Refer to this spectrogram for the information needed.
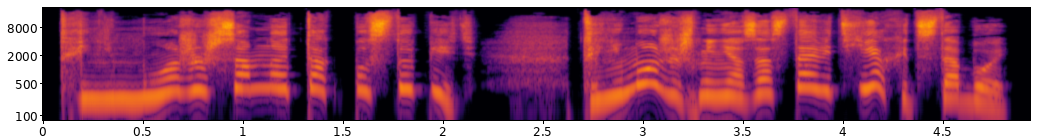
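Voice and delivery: high-pitched desperate objection; outraged protest. A narrator's reading. Daughter objects to being taken away, outraged protest.

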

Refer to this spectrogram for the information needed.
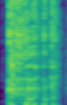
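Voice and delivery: high burst of laughter; short laugh. A narrator's reading. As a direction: laugh out loud. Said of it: "засмеявшись".

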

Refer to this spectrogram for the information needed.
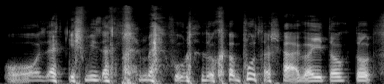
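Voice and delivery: high, laughing woman's voice; kacagástól fuldokolva. A narrator's reading. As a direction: talk as if choking with laughter. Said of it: "két kacaj között". (nevetéstől fulladozó, magas hang)

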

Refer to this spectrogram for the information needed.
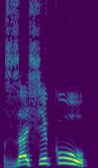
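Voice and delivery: high, long-drawn yell; furious master's drawn-out holler; yelled threat. A narrator's reading. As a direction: howl the threat, stretching the word. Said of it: "заорал".

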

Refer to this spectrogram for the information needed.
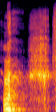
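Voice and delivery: breathy dismissive laugh; short scoffing laugh. Acted. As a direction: laugh off the idea. Friend scoffs at absurd suggestion. (kort spottend lachje)

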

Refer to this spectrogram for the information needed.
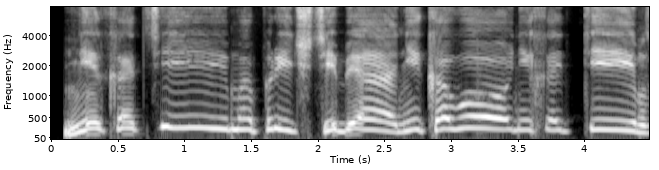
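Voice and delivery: slow, high-pitched drawn-out wailing; long, high imploring cries; peasant chorus wail. A narrator's reading. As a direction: wail it out like a pleading crowd. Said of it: "завопили вдруг мужики целым хором".

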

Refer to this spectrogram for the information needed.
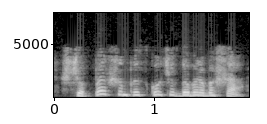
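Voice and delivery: usual speaking voice

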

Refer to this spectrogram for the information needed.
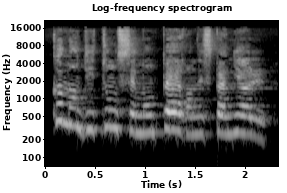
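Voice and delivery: voix de garçon, plus haute; enfant pressant. A narrator's reading. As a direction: demander vivement, d'une voix d'enfant. Robert, enfant, questionne vivement Paganel. (garçon impatient, voix aiguë)

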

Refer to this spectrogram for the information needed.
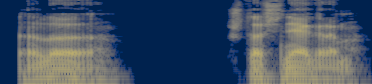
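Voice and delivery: low, hushed query; вполголоса. A narrator's reading. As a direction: ask discreetly through a window. Secretive query through a window. (тихо, по секрету)

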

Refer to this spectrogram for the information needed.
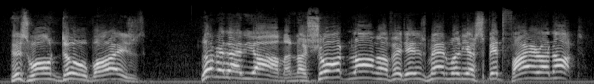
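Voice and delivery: high-pitched, goading harangue; crying to the crew. A narrator's reading. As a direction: egg your rowers on to pull harder. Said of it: "cried Stubb to his crew".

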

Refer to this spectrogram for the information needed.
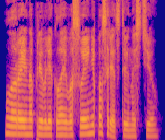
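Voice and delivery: ordinary delivery

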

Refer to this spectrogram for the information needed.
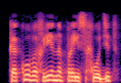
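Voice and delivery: plain reading voice

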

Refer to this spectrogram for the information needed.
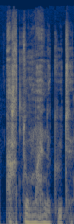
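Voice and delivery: ordinary delivery

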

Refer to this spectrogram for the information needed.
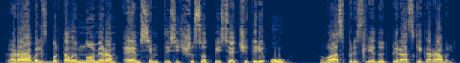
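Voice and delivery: loud, high, level announcement; megaphone hail. A narrator's reading. Pirate hailing another ship with a megaphone, loud announcement. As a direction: proclaim it officially across the distance. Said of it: "взобрался Махмуд с рупором".

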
